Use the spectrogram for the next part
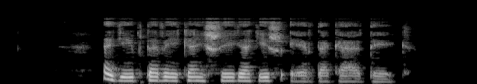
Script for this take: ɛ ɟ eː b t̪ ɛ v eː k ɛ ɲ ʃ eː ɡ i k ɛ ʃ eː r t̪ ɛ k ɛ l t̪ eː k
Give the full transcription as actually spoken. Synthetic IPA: ɛ ɟ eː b t̪ ɛ v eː k ɛ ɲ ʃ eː ɡ ɛ k i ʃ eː r d̪ ɛ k ɛ l t̪ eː k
